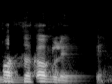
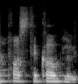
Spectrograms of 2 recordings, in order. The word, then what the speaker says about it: Postecoglou: I can never pronounce his name. The guy that's coaching Tottenham at the moment. Postecoglou. Yeah, Postecoglou.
